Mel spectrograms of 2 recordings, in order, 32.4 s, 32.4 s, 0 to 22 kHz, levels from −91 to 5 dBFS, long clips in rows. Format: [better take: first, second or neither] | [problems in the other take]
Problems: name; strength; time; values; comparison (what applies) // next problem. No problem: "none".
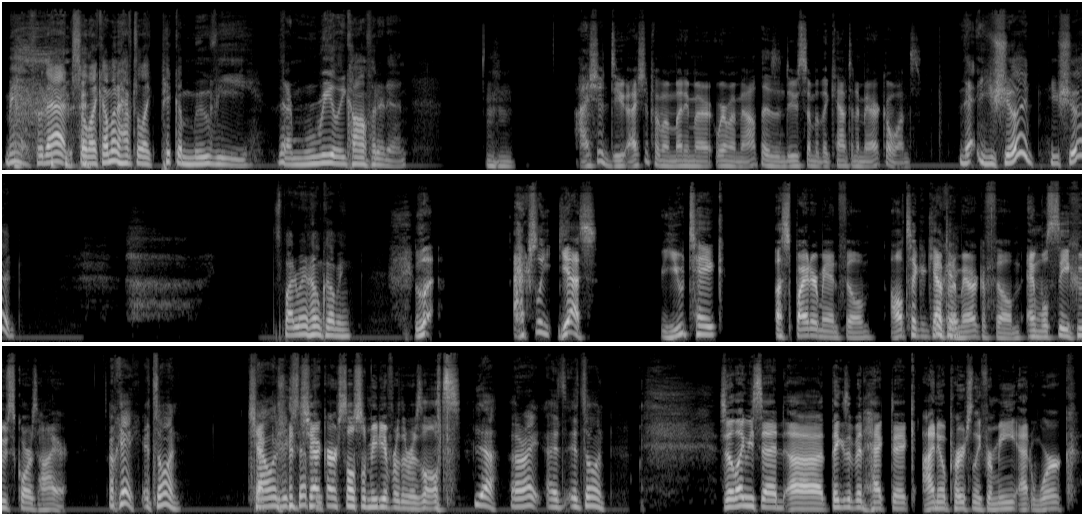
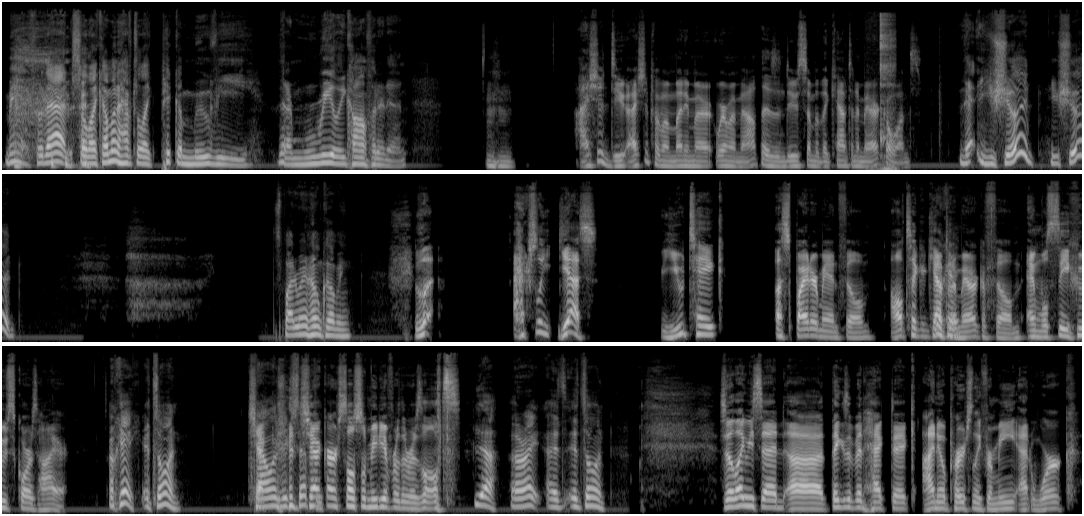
first | keyboard typing; noticeable; at 9 s; peak 10 dB below the speech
